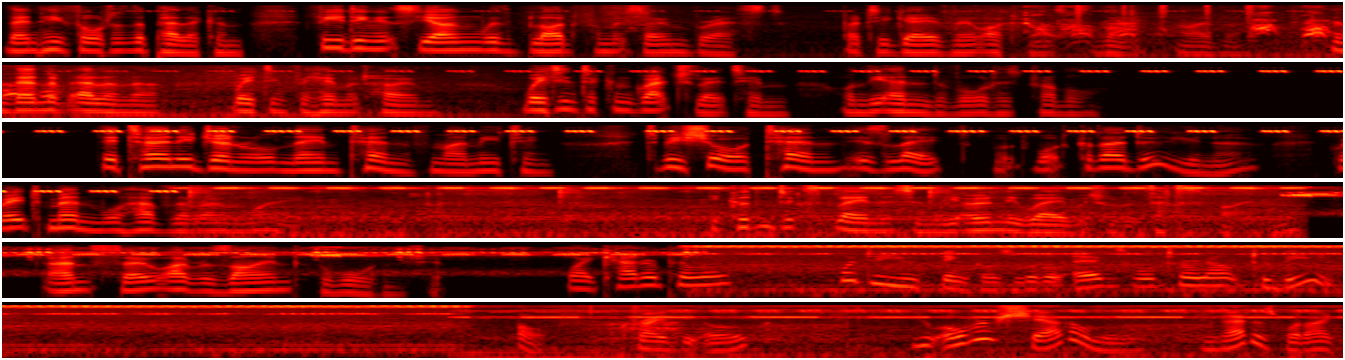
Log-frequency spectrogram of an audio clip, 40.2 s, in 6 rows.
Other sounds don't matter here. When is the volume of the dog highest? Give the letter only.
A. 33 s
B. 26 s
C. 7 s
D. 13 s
C.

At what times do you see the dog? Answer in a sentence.
The dog can be heard from 5.1 to 7.1 s.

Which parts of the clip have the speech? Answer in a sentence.
You can hear the speech from 0.0 to 12.2 s, from 13.9 to 21.6 s, from 23.6 to 29.0 s, from 29.6 to 33.6 s and from 36.1 to 40.1 s.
